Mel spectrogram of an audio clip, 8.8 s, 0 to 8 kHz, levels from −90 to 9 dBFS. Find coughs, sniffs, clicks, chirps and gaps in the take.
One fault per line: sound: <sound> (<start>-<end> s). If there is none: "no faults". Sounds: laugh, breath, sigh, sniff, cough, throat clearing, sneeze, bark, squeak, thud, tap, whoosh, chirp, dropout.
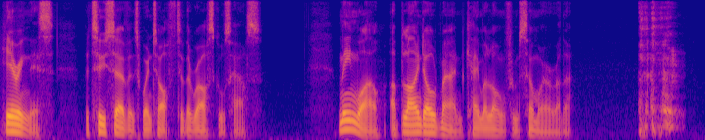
sound: throat clearing (8.0-8.6 s)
